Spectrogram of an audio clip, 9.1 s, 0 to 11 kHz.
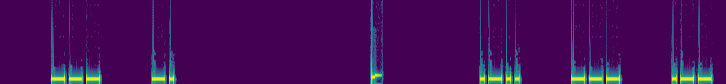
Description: Morse code, heard as a keyed tone, about 22 wpm, spaced as for 10 wpm, 690 Hz. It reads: ON LOW
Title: 4x Character Spacing - Top 300 Words - 22wpm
